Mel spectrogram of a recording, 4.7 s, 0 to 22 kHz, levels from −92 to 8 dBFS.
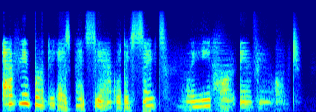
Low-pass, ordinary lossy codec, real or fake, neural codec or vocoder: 14.4 kHz; none; fake; codec, 44.1 kHz, 0.9 kbps, DAC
